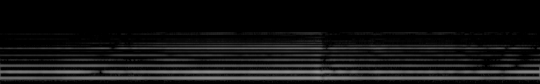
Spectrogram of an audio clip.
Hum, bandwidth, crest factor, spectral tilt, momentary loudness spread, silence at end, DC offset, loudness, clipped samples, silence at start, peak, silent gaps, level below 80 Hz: none; 6 kHz; 14 dB; -5.5 dB/octave; 7 LU; 0 s; under 0.1%; -36 LUFS; under 0.1%; 0 s; -22 dBFS; none; -86 dBFS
